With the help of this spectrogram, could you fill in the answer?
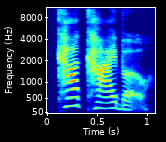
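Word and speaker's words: kakeibo: It's pronounced kako.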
